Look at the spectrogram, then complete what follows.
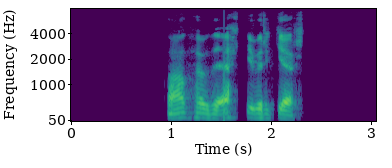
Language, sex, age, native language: Icelandic, male, 40-49, Icelandic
